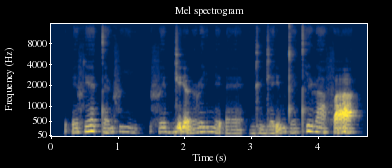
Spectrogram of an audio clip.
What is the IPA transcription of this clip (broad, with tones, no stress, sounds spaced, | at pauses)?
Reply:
ʔ e˧ f ɾʲ ɛ˦ t̪ ɛ˨˦ ɳ f i˦˨ | f e˧ b ɡʲ ɛ̰˦ ɾʲ a̰˨ ɳ ʊ˦ ɭ i˦ n e˨ ʔ ɛ˨ | ɡʲ e˨ ɳ ɡʲ ɛ˨ ɾʲ ɛ̰˧ n t e˨˦ t̪ʰ i˦ ɭ a˧ f a̰˦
